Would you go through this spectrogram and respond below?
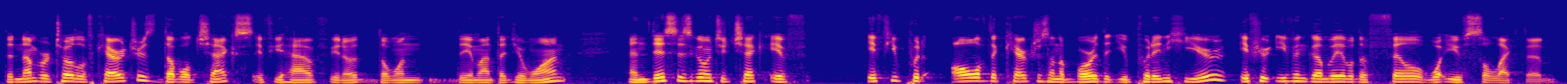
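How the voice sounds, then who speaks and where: A man's voice: medium pitch, fast, hardly any pauses, fairly bright tone. Man casually explaining on a live stream. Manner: explanatory, step by step. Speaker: game streamer. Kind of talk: casual live-stream tutorial, answering chat questions. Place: indoor room, streaming setup.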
